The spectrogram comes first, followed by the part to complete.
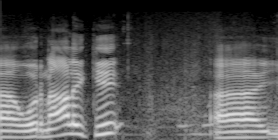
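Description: A voice repeating a short sing-song phrase with rising and falling pitch, in two phrases with a gap of about a second between them.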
